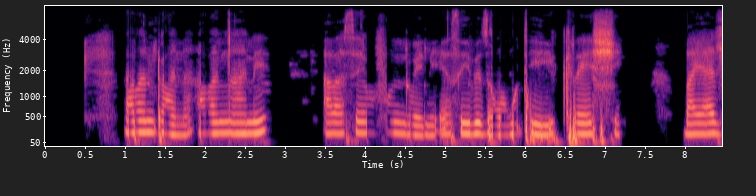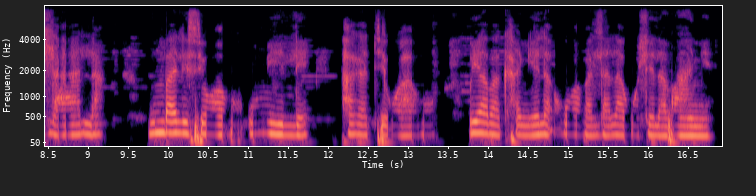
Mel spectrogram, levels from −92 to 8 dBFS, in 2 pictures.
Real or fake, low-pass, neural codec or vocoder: real; 7.2 kHz; none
